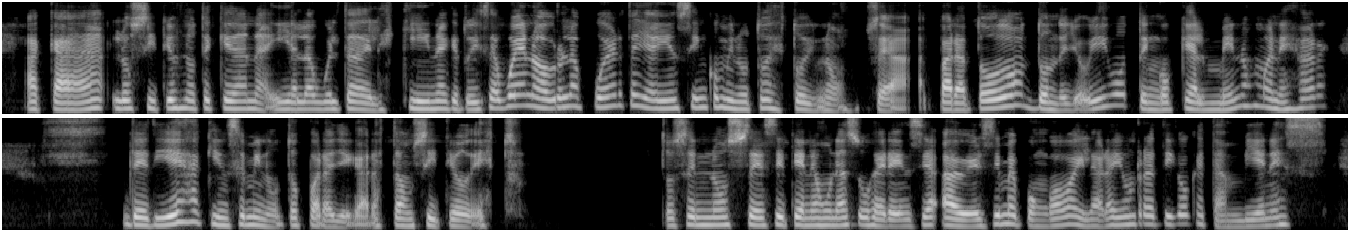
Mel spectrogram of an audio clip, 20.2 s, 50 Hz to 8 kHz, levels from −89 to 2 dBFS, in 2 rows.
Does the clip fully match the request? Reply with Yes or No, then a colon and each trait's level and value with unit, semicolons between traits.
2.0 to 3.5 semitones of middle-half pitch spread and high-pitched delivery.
Yes: average, 3.1 semitones; high, 200 Hz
